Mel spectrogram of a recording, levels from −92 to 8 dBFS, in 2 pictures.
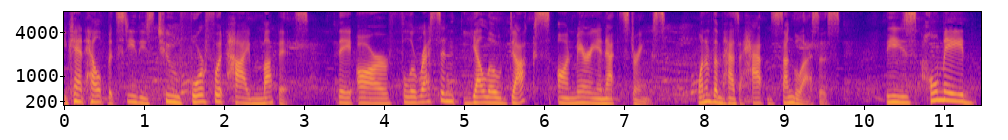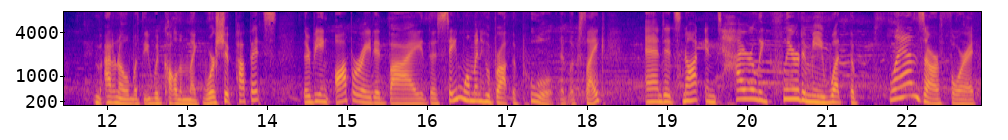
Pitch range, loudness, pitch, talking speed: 155-210 Hz, -20 LUFS, 175 Hz, 175 wpm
